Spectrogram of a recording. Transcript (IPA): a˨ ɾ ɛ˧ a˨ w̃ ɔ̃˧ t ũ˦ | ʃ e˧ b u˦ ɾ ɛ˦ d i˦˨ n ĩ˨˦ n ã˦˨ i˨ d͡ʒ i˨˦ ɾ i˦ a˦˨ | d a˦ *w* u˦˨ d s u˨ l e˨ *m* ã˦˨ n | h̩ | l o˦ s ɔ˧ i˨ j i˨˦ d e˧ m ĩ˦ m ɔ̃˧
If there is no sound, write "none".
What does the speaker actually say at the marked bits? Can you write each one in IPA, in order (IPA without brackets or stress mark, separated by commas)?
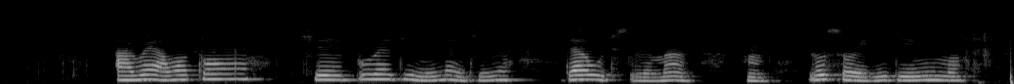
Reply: w, m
